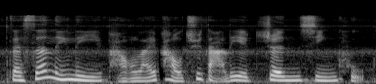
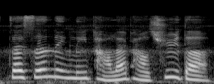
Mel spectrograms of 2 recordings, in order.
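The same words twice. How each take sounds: First: Said in the usual way. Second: Lightly higher little bee voice; a hint of a curious bee; bee asking. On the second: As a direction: ask it as the small bee. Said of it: "蜜蜂问".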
